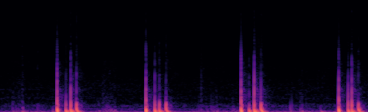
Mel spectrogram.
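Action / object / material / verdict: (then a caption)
tap / round flat cork board tapped with fingernails / cork / none. Long painted fingernails tap and scratch a large, solid, round flat cork board held upright. Four short bursts of quick, dull, low taps stand out over a faint scratching rustle, and each tap stops dead with no ring.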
